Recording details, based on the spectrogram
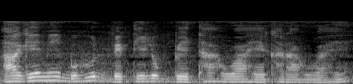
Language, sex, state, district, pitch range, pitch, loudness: Hindi, male, Arunachal Pradesh, Lower Dibang Valley, 115-140 Hz, 125 Hz, -17 LUFS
